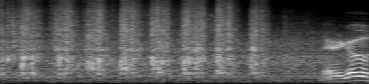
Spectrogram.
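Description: A reel of measuring tape rattles as it is pulled out in quick bursts.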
